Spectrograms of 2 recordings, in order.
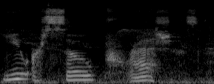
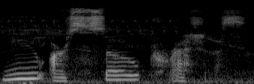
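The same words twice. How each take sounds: First: Tender. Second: Slow breathy whisper of precious; soft slow whisper of endearment. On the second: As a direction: whisper it to them tenderly, slowly. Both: Shown as a demonstration. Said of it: "So let's do that for you".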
